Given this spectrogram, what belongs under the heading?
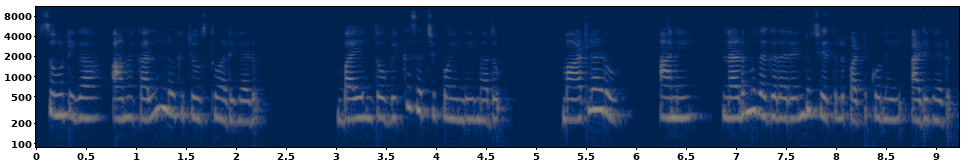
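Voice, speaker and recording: A woman's voice: fairly high pitch, steady tone, a little fast. Woman narrating a romance story. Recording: dull lo-fi narration recording.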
